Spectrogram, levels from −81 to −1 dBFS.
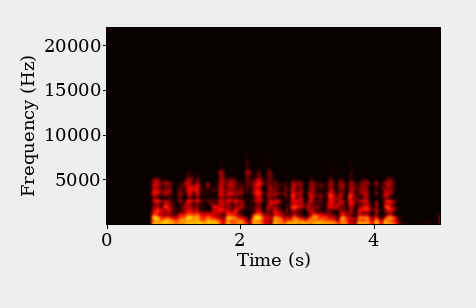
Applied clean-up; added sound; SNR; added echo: neural mask model DeepFilterNet 3.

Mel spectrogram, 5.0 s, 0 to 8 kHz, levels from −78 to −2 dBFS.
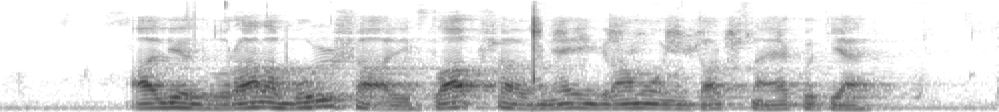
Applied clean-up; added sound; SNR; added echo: none; Dog; 19 dB; reverberation time 0.8 s.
